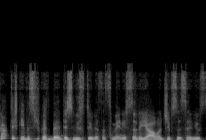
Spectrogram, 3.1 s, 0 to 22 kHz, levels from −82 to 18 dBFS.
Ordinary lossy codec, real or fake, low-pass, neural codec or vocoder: Opus, 24 kbps; fake; 10.8 kHz; codec, 16 kHz in and 24 kHz out, 0.4 kbps, LongCat-Audio-Codec, four codebook decoder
